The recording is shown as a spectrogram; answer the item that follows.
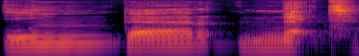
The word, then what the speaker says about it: internet: We take this word from English, but in Spanish, internet. We end in a t, the stress of the word is on the last syllable.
